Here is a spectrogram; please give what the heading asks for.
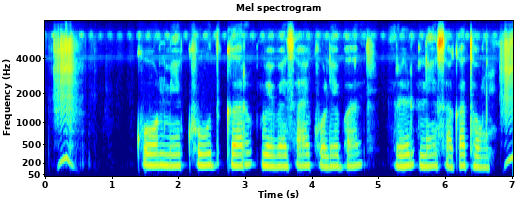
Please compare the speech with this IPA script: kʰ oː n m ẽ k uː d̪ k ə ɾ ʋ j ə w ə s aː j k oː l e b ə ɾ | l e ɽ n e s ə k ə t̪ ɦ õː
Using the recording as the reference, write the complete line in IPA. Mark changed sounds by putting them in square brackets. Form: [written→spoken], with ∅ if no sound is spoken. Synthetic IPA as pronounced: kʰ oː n m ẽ [k→kʰ] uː d̪ k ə ɾ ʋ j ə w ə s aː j [k→kʰ] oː l e b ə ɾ | [l→ɾ] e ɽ n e s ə k ə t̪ ɦ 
